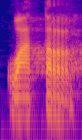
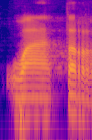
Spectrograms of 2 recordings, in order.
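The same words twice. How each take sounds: Both takes have the same delivery.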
